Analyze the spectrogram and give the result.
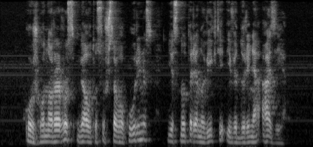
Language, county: Lithuanian, Kaunas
